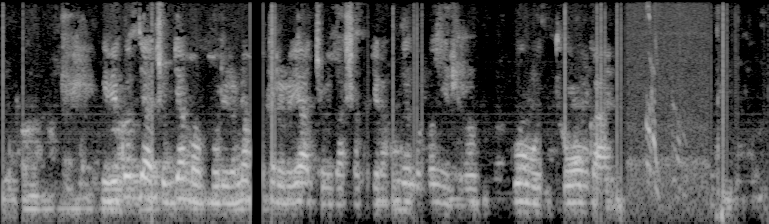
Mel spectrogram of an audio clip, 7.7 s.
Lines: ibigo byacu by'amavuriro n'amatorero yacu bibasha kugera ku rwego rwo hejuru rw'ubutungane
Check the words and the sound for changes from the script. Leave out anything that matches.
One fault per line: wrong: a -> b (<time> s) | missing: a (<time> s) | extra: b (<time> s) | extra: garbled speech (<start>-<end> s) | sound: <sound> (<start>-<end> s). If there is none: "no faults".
sound: dropout (2.5-2.6 s)
sound: chirp (6.5-6.9 s)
